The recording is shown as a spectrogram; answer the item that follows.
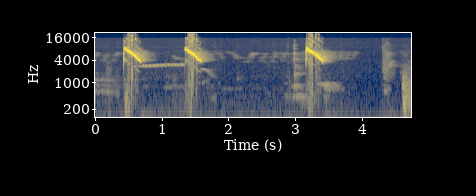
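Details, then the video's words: Female Javan white-eye luring males: bright, high notes dropping quickly in pitch, two close together then a third after a pause, with a faint thin whistle and a soft low rustle at the end. "suara pleci betina untuk pancingan pleci ombyokan"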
